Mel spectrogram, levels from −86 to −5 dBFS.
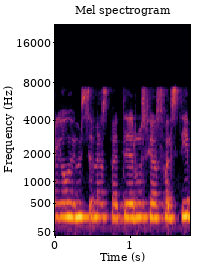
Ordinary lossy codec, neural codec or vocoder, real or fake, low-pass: Opus, 64 kbps; none; real; 7.2 kHz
